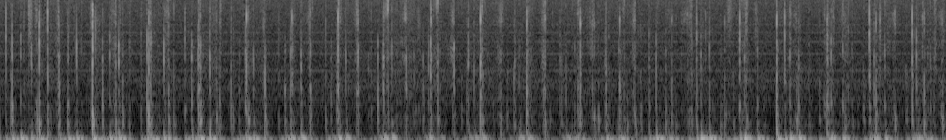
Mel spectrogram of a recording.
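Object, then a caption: Suede sneaker. A single empty brown suede low-top sneaker with white laces and a white rubber sole is held in both hands close to the mic while fingertips with painted nails tap its upper. The taps come as a fast, uneven stream of soft, dull, deep thuds with almost no ring and nothing bright.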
